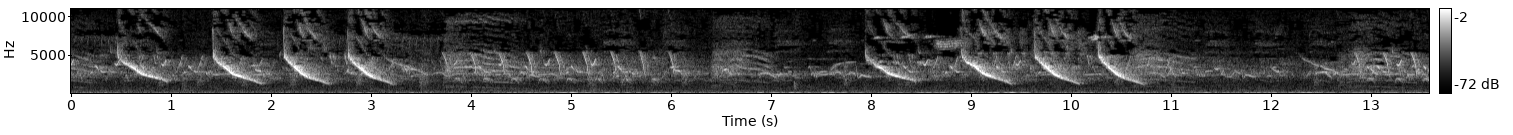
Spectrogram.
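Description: Birdsong: a bird whistling two runs of four clear notes, each note sliding steeply down in pitch, with quicker, softer chirping between the runs.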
